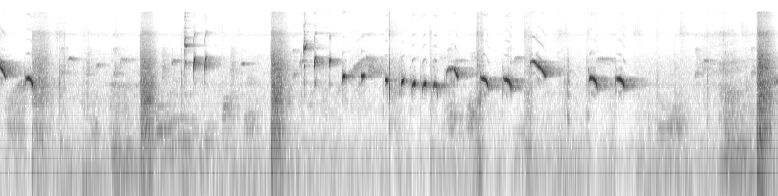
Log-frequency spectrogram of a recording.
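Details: Female greater green leafbird singing in the loud, open ngeplong style with rich isian phrases: a run of short, clear whistled notes slurring downward, repeated several times a second, broken by sharp broadband clicks and rustles.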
